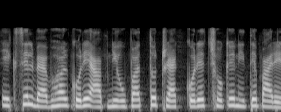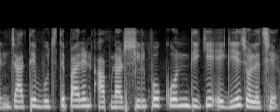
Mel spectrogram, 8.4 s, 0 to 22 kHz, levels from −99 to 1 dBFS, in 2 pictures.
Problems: constant background noise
